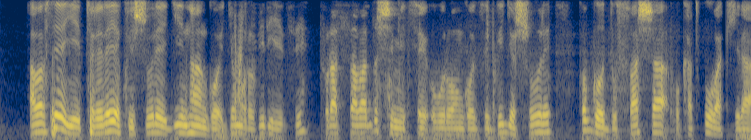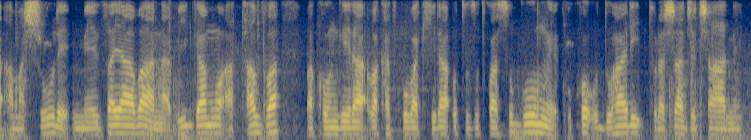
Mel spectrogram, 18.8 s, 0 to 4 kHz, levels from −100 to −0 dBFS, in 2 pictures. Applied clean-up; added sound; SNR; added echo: neural mask model RNNoise.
